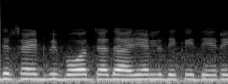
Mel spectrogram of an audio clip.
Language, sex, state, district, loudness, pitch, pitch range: Hindi, female, Rajasthan, Barmer, -13 LUFS, 230 Hz, 225-230 Hz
